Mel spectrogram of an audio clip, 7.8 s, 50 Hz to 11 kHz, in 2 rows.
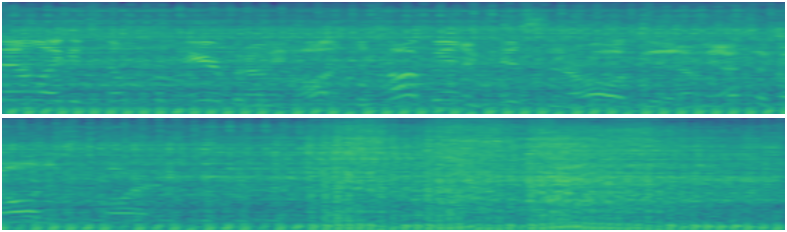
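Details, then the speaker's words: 1985 Honda ATC 200S three-wheeler with 165 original miles: quick, even tapping at about three per second rides over the single-cylinder idle and shifts with throttle. The owner suspects the source is inside the clutch cover; cause unconfirmed. "and as you can hear still makes noise now I'm going to go over to this side of the engine and actually I think the problem is coming from inside the clut over here"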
